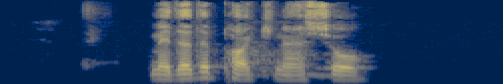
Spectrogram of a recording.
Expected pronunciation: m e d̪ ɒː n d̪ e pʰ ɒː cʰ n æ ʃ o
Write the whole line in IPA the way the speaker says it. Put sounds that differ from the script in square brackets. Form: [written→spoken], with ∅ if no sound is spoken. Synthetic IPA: m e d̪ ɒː [n→∅] d̪ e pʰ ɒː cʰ n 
